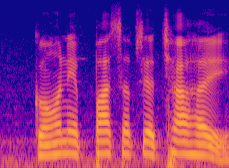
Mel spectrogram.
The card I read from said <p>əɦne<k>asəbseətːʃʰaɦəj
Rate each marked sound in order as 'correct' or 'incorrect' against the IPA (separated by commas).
incorrect, incorrect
